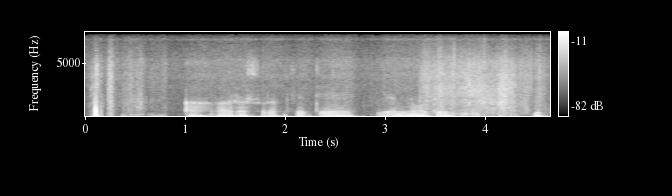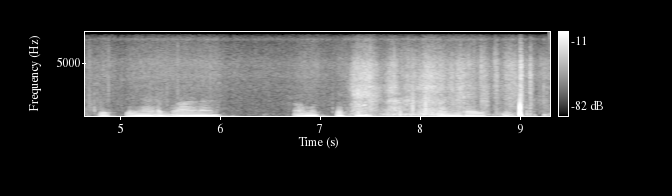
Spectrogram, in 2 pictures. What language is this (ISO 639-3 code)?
kan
